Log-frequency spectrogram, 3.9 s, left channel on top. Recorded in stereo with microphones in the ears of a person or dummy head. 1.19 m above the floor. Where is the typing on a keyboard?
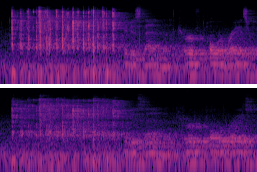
45° left (ahead or behind), 0.5 m.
